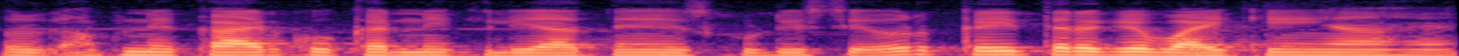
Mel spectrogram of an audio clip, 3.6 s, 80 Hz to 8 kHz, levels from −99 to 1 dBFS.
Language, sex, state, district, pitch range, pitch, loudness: Hindi, male, Chhattisgarh, Kabirdham, 140-155 Hz, 145 Hz, -17 LUFS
